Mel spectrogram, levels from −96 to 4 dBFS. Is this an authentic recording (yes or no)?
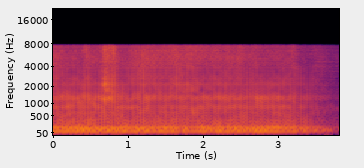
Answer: no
